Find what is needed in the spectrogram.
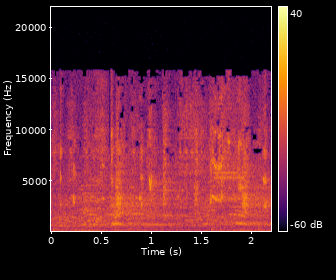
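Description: A basketball being dribbled on a hardwood court, a few faint bounces under the arena's steady low hum.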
